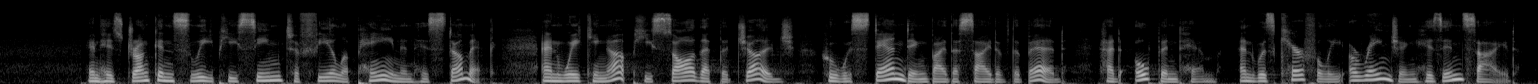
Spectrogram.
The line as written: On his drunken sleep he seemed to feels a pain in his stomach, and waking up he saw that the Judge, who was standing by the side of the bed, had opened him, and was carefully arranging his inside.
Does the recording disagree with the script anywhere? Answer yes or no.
yes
